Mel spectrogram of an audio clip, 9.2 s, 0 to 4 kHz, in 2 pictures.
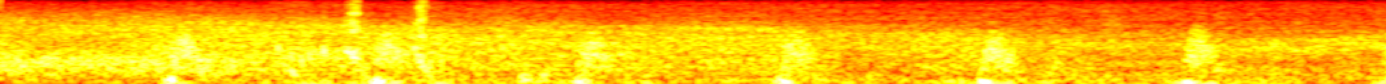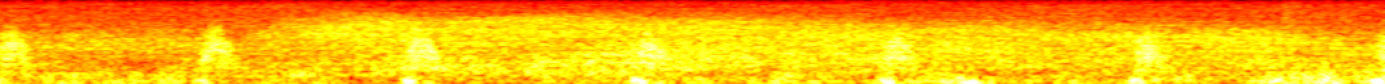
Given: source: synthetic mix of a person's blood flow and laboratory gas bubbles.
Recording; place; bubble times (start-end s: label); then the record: Doppler ultrasound of blood flow; subclavian vein
0.90-1.23 s: bubbles
1.36-1.47 s: bubbles
From the record:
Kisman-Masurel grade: 122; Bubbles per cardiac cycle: 1 to 2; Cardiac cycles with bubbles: 10 to 50%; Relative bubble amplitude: moderate (0.250 to 0.450); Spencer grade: 2 (many but less than half of the cardiac periods contain bubble signals, singularly or in groups); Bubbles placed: anywhere in the cardiac cycle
